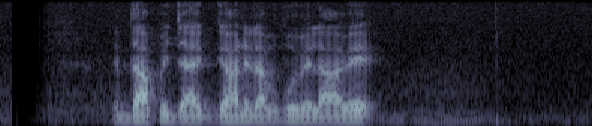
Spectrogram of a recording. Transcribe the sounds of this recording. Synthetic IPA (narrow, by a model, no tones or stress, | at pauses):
ed̪ːaːpid͡ʒajək̚ɡaːɦanelabupuʋelaːʋe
